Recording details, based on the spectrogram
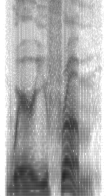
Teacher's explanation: Make your voice fall on from.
